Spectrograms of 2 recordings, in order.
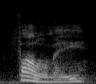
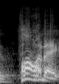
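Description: First: Soft, tender, earnest invitation; gentle but firm call. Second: Barked military command; drill sergeant. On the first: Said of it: "with a sense of both earnestness and tenderness". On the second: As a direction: bark it like a sergeant. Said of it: "like a drill sergeant". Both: Shown as a demonstration.

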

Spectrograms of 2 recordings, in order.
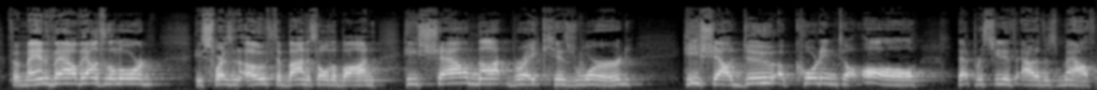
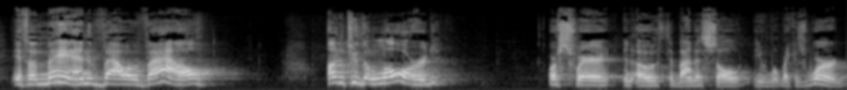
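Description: First: Said in the usual way. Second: Slow, stress on "vow a vow" and "unto the Lord"; changed emphasis. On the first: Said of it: "I'm gonna change the emphasis". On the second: Shown as a demonstration. Teacher rereads Numbers to show the Pharisees' twisted stress. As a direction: draw out "If a man vow a vow" with pauses. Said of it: "Could you hear the change in emphasis there".

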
